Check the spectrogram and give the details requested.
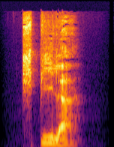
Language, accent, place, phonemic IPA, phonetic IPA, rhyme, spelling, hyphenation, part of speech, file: German, Germany, Berlin, /ˈʃpiːlɐ/, [ˈʃpʰiːlɐ], -iːlɐ, Spieler, Spie‧ler, noun, De-Spieler.ogg
- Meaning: agent noun of spielen; player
